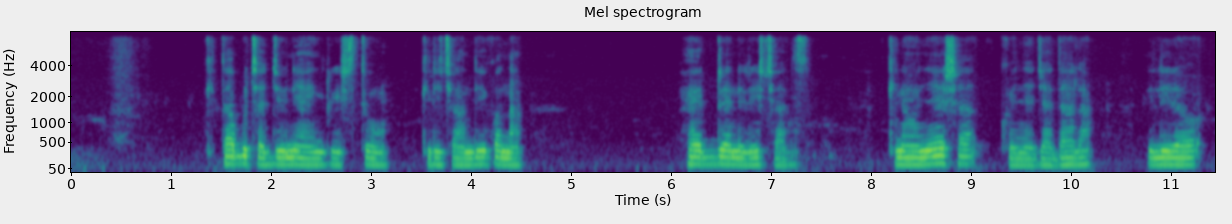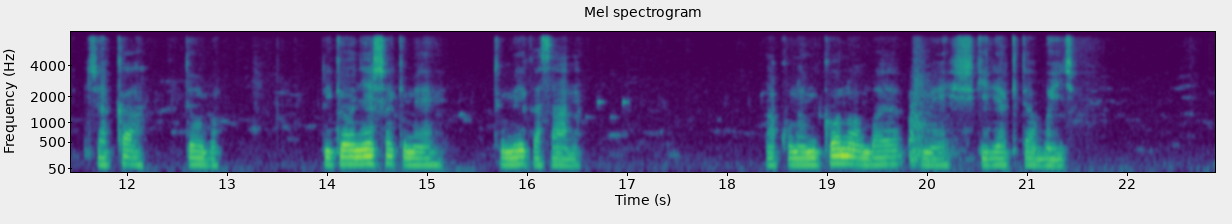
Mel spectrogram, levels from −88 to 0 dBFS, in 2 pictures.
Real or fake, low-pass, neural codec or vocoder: real; 7.2 kHz; none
